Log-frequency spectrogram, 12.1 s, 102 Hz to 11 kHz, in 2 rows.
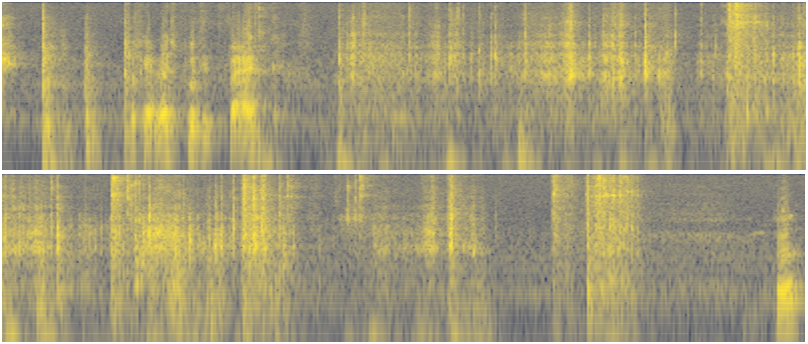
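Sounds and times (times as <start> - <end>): puzzle pieces clattering: 1.9 - 10.9.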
